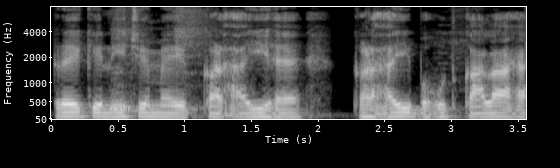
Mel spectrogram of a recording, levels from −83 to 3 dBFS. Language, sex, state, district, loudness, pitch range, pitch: Hindi, male, Jharkhand, Deoghar, -18 LUFS, 95-105 Hz, 100 Hz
